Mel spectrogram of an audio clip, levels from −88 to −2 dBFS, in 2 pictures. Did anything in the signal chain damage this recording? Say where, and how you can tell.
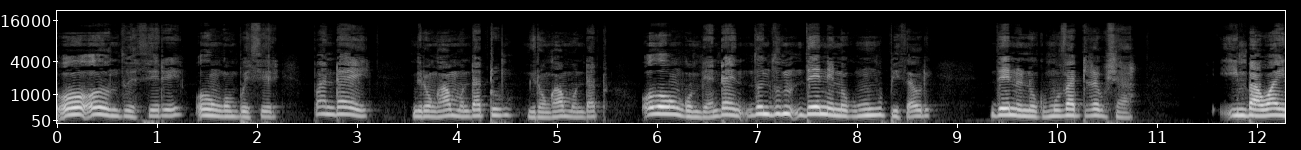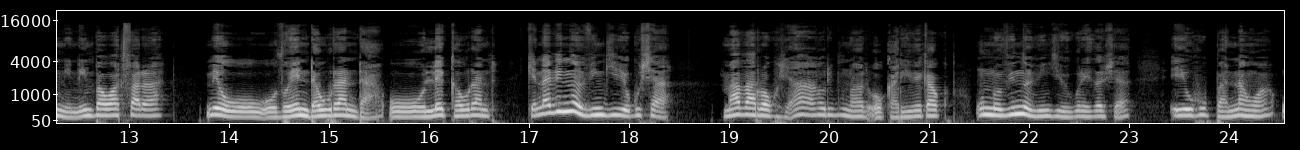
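Yes, at the codec stage, throughout the whole speech clip. The treble sounds bright but wrong: sibilants come out gritty and lispy, with a metallic sheen that never settles. That is the signature of spectral band replication, where the upper band is synthesised from copied lower bands under a coarse envelope, so its harmonics misalign with the real low end. The cause is likely HE-AAC compression, and the plainly audible damage fits a low bitrate around 24 kbps.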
